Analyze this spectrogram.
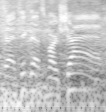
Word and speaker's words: Marchand: Right there, I think that's Marchand. They want to pronounce it Marchand, although it's a French name.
